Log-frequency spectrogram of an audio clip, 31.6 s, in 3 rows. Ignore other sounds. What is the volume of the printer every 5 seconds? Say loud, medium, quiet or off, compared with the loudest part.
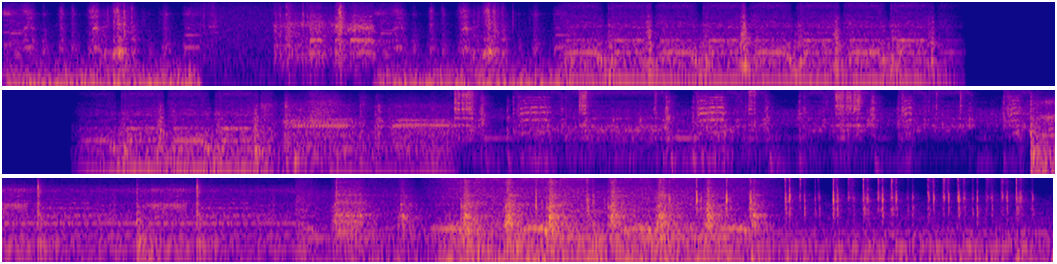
medium, medium, medium, medium, medium, loud, off.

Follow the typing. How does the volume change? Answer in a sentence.
The loudness of the typing goes up, then down.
